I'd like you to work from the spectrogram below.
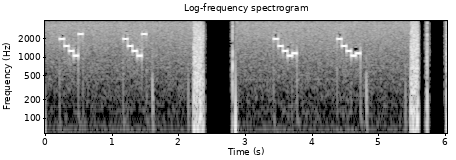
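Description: Five-tone selective call (ZVEI), heard as quick runs of five tones, tones of about 70 ms. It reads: 85310 85310 85312 85312
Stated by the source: ZVEI five-tone selective call received on an SDR.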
